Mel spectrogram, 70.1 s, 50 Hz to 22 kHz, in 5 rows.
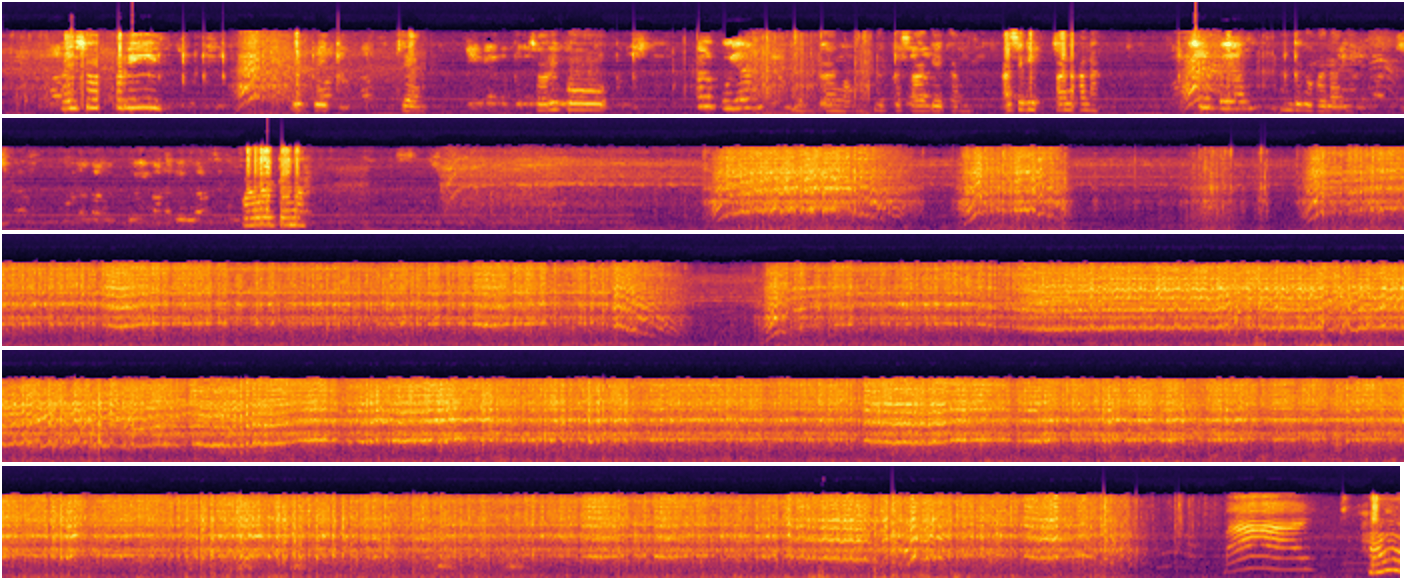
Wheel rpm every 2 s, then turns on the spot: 0, 30, 0, 10, 10, 0, 10, 0, 0, 0, 40, 110, 70, 70, 220, 230, 230, 70, 190, 180, 160, 160, 200, 220, 230, 220, 230, 230, 230, 230, 230, 230, 220, 170, 0.
8-10 24-26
